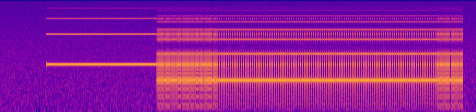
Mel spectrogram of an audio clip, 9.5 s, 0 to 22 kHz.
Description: Cassette data (Kansas City type), 300 baud, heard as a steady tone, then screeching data.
